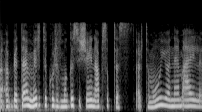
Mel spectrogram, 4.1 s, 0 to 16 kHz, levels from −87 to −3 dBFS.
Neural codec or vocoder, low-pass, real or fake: codec, 16 kHz, 0.4 kbps, LongCat-Audio-Codec; 7.2 kHz; fake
